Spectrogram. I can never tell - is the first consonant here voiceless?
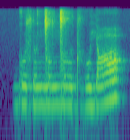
no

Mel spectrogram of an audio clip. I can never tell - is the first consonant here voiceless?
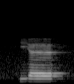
no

